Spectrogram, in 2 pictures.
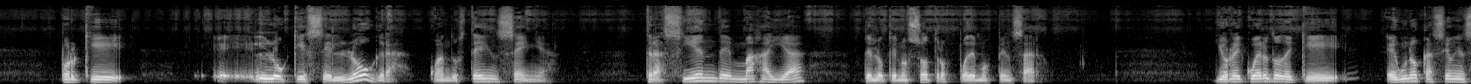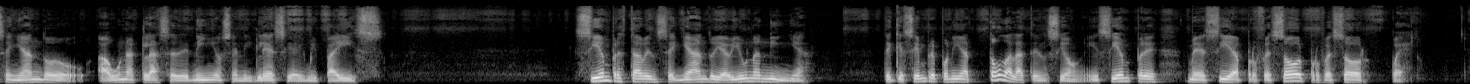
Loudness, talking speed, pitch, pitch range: -15 LUFS, 115 wpm, 115 Hz, 105-135 Hz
